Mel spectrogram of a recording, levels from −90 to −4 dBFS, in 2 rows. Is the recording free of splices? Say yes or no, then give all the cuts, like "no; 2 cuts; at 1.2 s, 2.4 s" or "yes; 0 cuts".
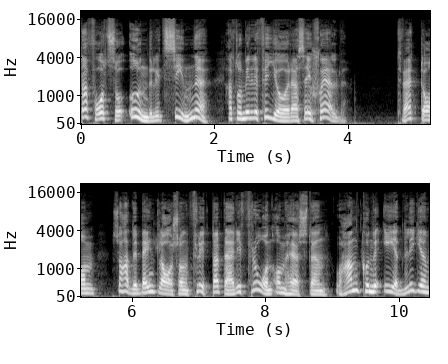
no; 2 cuts; at 4.5 s, 9.0 s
